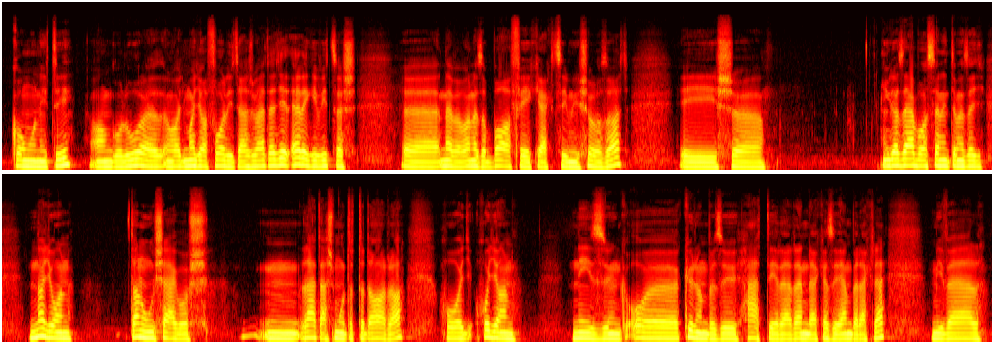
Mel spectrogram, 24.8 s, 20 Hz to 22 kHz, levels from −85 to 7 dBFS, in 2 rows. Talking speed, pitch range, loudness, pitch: 80 wpm, 120-140 Hz, -11 LUFS, 125 Hz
